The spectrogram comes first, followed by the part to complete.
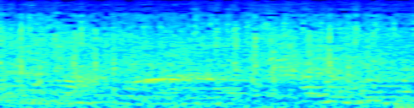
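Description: Indistinct voices of people talking in the background, over the steady running noise of an HO-scale model container freight train passing along the track.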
